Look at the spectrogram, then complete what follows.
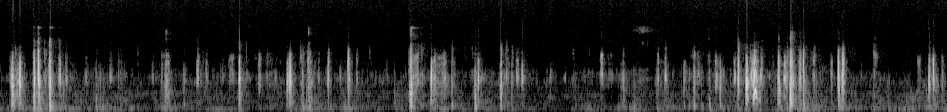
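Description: A bicycle rattling and clicking as it rides over a tarmac path: irregular knocks at uneven gaps, with louder clusters right at the start and again about two-thirds of the way through.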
